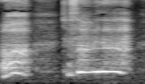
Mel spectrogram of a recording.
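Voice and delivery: very high, loud mock wail; acted outcry. Department leader hit by a kicked can, crying out. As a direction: yelp it out like someone just hit.

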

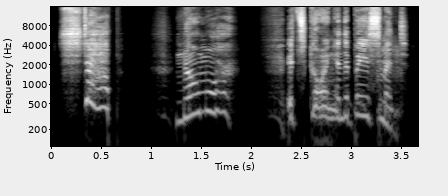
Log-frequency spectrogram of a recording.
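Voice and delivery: high, frantic shouting at a toy; aunt at the end of her rope shouting; exasperated yell. A narrator's reading. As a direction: yell it as if your sanity just cracked. Megan snaps at the noisy toy.

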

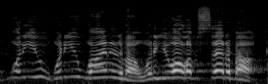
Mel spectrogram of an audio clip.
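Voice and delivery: hammed-up prophet rolling his eyes at the king; mock Elisha scolding. Elisha scolding the whining king, high and fast.

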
